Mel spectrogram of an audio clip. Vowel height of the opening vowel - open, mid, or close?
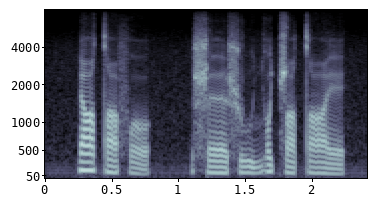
mid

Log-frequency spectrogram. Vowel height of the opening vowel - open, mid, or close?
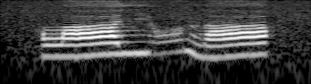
open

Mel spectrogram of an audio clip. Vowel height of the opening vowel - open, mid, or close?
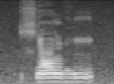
open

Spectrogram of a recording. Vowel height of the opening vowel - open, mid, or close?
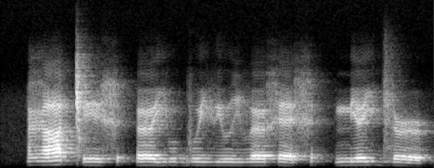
open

